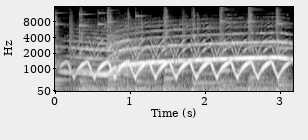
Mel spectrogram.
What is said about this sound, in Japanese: ほら、救急車さんだ。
